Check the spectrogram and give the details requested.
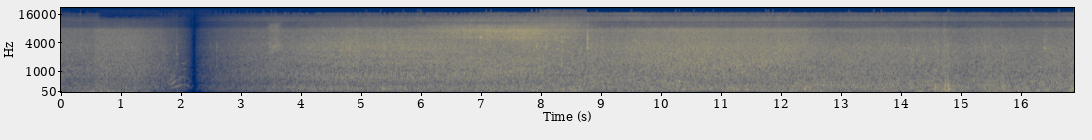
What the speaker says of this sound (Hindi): ये नदी शायद पंचतरणी से आ रही है।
